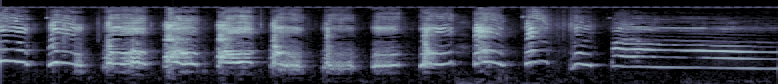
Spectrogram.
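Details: Young puppy shut in its cage overnight, crying in a fast run of sharp, bent yelps roughly twice a second, ending in a long, steady, slightly falling whine that holds for about a second.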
